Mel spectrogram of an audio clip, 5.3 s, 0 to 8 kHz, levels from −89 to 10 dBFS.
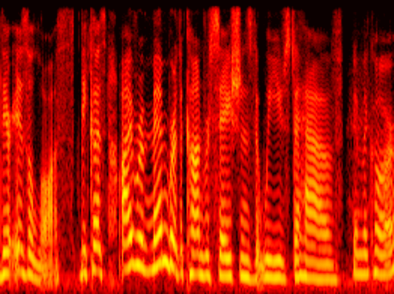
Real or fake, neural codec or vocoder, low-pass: real; none; 7.2 kHz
